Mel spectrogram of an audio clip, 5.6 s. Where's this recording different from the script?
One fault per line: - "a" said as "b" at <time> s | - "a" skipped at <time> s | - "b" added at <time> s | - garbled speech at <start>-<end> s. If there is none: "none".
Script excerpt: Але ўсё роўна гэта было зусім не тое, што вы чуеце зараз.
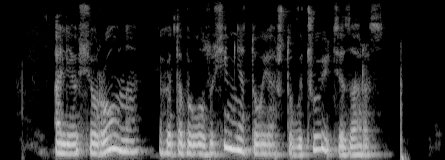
none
